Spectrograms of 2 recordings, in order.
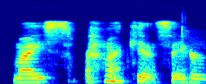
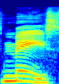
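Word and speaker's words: Myss: do what like Carolyn miss mice it's pronounced mace but you know what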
